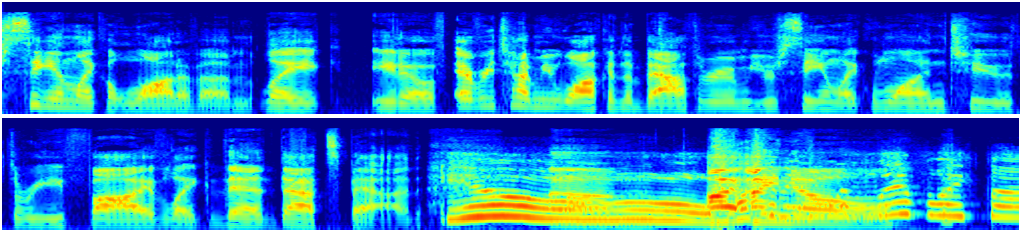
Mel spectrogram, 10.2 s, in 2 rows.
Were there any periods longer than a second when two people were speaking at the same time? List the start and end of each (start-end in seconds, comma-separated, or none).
7.8-9.6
